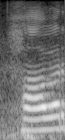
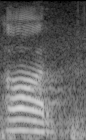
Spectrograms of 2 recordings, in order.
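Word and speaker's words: hour: इन एन आर, आर आर एच, हावर नहीं पढ़ते, आर, H silent है।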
